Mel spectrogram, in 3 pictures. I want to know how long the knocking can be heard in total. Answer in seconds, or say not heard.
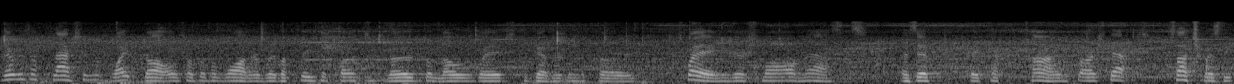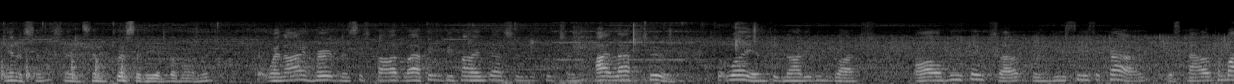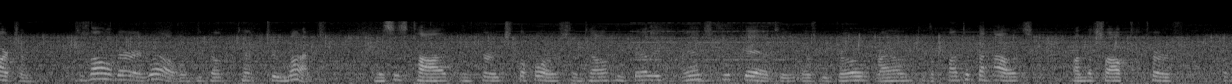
2 s.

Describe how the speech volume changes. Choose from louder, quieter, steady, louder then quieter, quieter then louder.
steady.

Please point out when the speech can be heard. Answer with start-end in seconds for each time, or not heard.
0.0-36.9.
